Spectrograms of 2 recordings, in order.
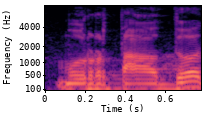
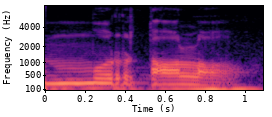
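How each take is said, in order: First: The last syllable begins with a d sound. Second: The last syllable begins with an l sound.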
